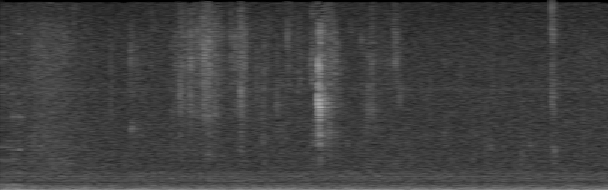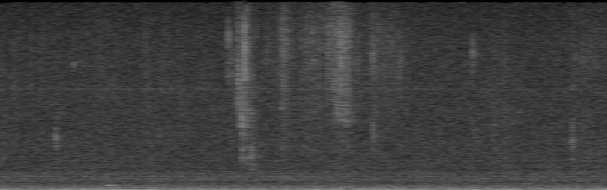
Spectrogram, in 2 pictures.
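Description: A person chewing fried food with the mouth closed, with a few faint crisp mouth sounds, over a steady low hum.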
